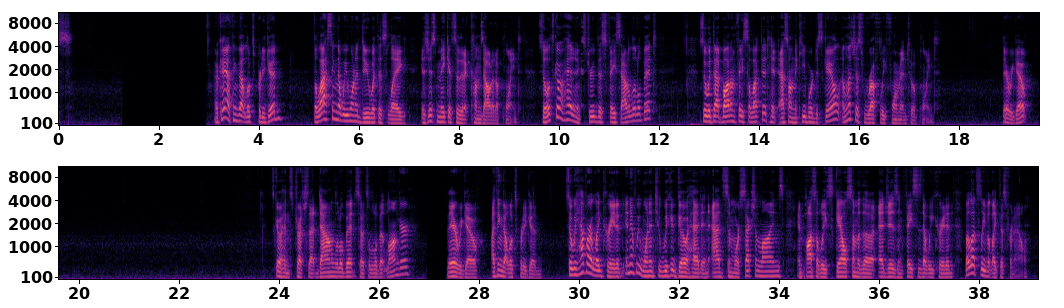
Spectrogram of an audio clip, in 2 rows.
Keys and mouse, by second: 2.0 middle click, 4.0-5.6 middle drag, 6.0 a, 10.4 e, 12.3 ctrl+z, 14.3 s, 18.8 middle click, 21.0 middle click, 21.2 middle click, 21.8 middle click, 22.1 right click, 23.4-26.5 middle drag, 26.5 click, 27.4 click, 28.0-29.7 middle drag.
